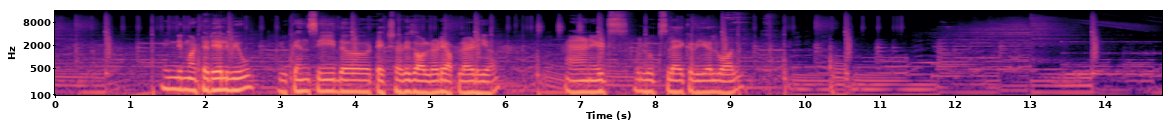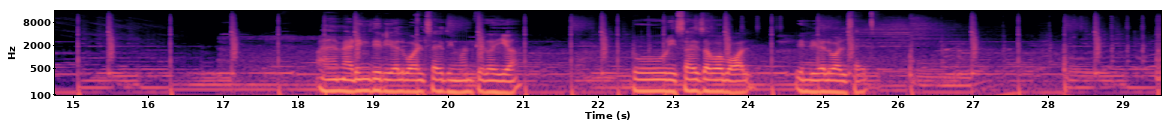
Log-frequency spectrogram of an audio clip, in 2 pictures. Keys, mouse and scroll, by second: 0.5 r, 3.1 scroll down 2, 3.4-3.9 scroll up 5, 3.9-4.7 middle drag, 4.7-5.0 scroll up 4, 5.0-6.7 shift+middle drag, 6.7-7.2 scroll down 2, 7.2 z, 8.0-8.3 scroll up 1, 8.3-9.7 middle drag, 9.7-10.1 scroll down 1, 10.1 shift+middle click, 10.3-10.6 scroll up 4, 10.6-11.2 middle drag, 11.2-11.6 scroll down 4, 11.6-12.1 middle drag, 12.1-12.9 scroll down 3, 13.3 ctrl+a, 15.5-15.9 scroll up 3, 15.9-16.9 middle drag, 16.9 alt+a, 17.0 scroll down 3, 17.2-17.5 scroll up 1, 17.5-17.9 middle drag, 17.9 click, 18.2 scroll down 2, 18.4-18.7 scroll up 1, 18.7-19.2 middle drag, 19.2 alt+a, 19.4-19.9 scroll down 1, 19.9-21.8 scroll up 1, 21.8-23.6 middle drag, 23.6 click, 24.1-24.4 scroll up 1, 24.4 middle click, 25.3 click, 26.4 click, 27.1-27.4 scroll up 1, 27.4-28.2 middle drag, 28.2 scroll down 2, 28.4 scroll up 1, 28.7-29.2 middle drag, 29.2-29.5 scroll up 1.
